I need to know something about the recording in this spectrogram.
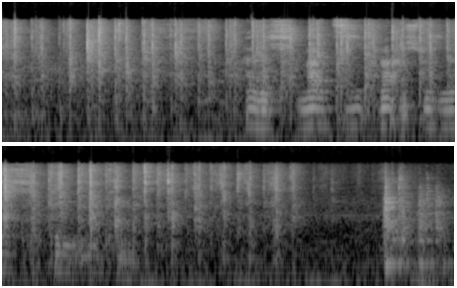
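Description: Playing cards riffle and flutter as a deck is shuffled.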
